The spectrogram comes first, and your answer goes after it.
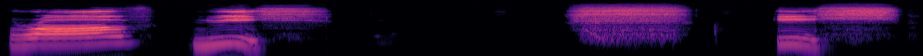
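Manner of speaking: slow "Rav, nuich" in two separate parts; pronunciation demo. Shown as a demonstration. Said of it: "would you pronounce again R A V N I H".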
